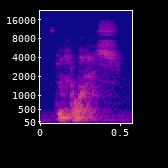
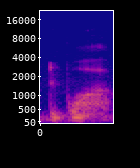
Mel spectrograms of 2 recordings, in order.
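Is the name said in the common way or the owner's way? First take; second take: owner's; common. First: The name is pronounced the way its bearer said it. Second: The name is pronounced the commonly used way. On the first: This is how the man himself said his name. The speaker calls it right. "That's actually how he pronounced his own name" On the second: This is how people usually say the name. The speaker calls it wrong. "We would normally pronounce it Dubois"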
